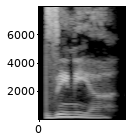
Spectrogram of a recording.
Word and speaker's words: zinnia: Zin, E, ZINNIA. Emphasize zin and soften ia.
